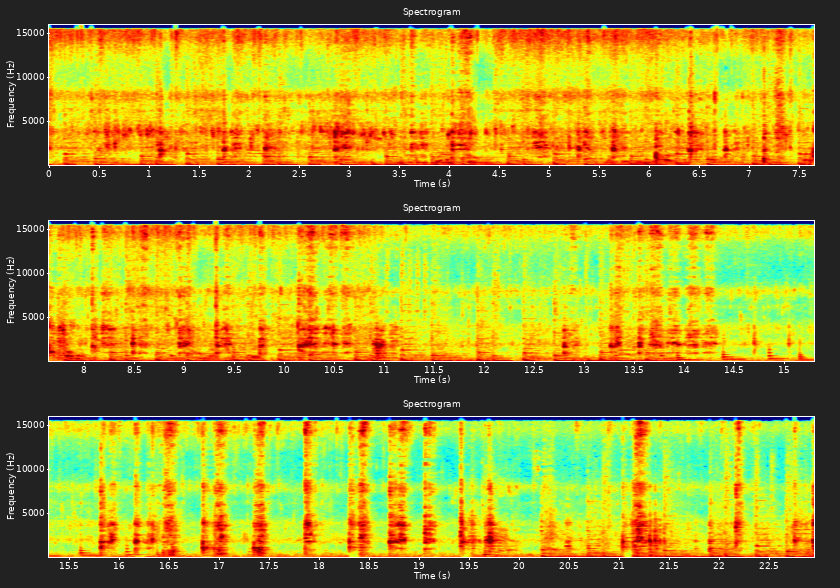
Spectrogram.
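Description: Chopped garlic, onion and ginger sizzling in hot oil in a metal wok, stirred and scraped with a metal ladle. In the second half, a run of sharp clicks and knocks as the ladle strikes the wok.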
